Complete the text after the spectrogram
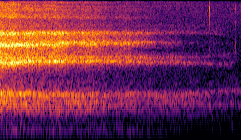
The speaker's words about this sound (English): Now take a deep breath in and blow into your solar plexus chakra.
